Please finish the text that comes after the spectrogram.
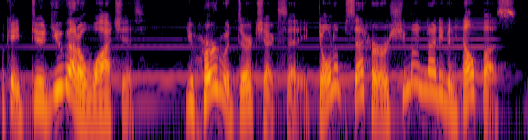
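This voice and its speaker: A man acts an excitable young adventurer narrating a fantasy audio drama. His pitch swings wildly as he turns sarcastic and expressive. The sound is echoey, with clear music underneath. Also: a little fast. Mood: snarky. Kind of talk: first-person narration and audio roleplay acting.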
